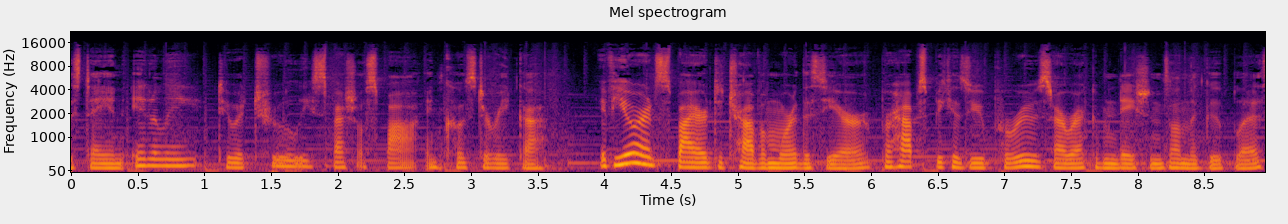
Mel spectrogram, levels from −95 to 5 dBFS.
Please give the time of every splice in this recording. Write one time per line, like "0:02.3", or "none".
none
